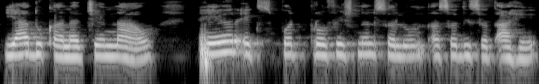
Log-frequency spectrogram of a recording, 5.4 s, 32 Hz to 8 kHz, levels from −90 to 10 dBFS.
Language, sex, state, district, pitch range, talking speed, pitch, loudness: Marathi, female, Maharashtra, Pune, 190-225 Hz, 110 wpm, 205 Hz, -16 LUFS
